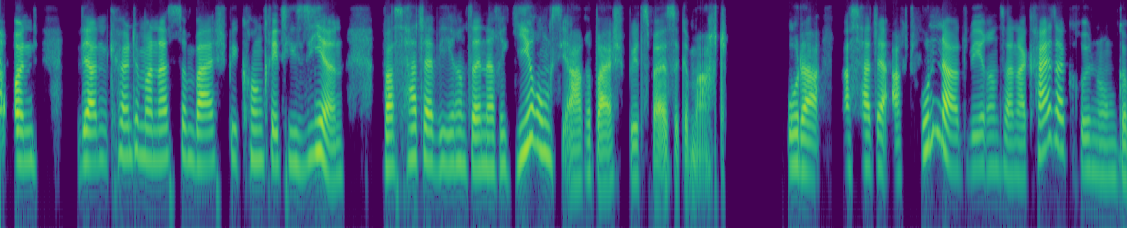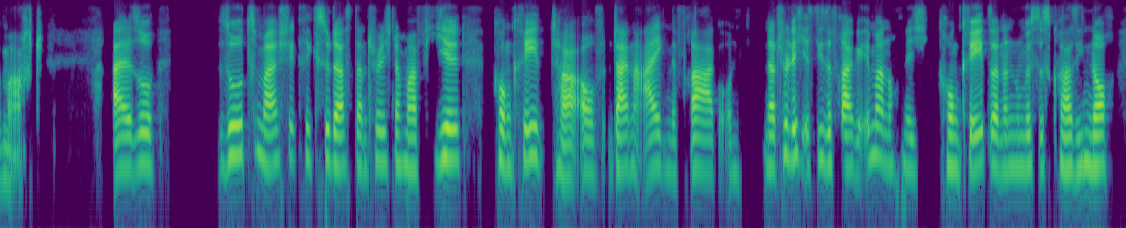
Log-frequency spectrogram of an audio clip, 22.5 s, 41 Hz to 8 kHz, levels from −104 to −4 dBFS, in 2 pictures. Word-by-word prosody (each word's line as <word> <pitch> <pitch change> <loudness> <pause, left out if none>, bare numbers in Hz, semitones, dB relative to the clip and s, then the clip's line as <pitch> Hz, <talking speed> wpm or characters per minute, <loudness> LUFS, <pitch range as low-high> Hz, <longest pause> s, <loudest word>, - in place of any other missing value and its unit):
Und, 195 -1 +5 0.4
dann 190 +1 +4
könnte 220 +2 -1
man 200 -2 +1
das 205 +1 +2
zum 210 -2 -6
Beispiel 190 +2 +2
konkretisieren: 190 - 0 0.4
„Was 175 +2 +3
hat 210 +1 +1
er 190 -3 +3
während 185 -1 -6
seiner 170 0 +2
Regierungsjahre 190 - 0
beispielsweise 120 +4 -1
gemacht? - - -5 0.6
Oder, 165 -4 +3 0.2
was 175 +2 -4
hat 180 -1 +2
er - - +2
800, 165 - +2
während 170 0 -5
seiner 145 -2 0
Kaiserkrönung 165 - 0
gemacht?“ 135 -2 -5 0.7
Also, 170 +2 +2 0.7
so 220 +5 +2
zum 235 -1 -9
Beispiel 190 +4 +2
kriegst 205 0 -8
du - - +1
das 175 -1 +4
natürlich 185 +2 -5
noch 185 - -3
mal 165 -2 +2
viel 200 +4 +2 0.3
konkreter 185 -5 +1
auf 155 -1 -2
deine 170 +1 +3
eigene 160 -4 -1
Frage. 160 -1 +1
Und 145 -1 -17 0.2
natürlich 205 +5 +1
ist - - -9
diese 185 -2 -4
Frage 175 -2 +3
immer 215 -1 0
noch 175 0 -12
nicht 165 -3 -10
konkret, 175 +1 +2
sondern 170 -1 0
du 170 - -9
müsstest 170 -1 -5
quasi 170 -1 0
noch 175 -1 +3
180 Hz, 145 wpm, -26 LUFS, 165-200 Hz, 0.7 s, Und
